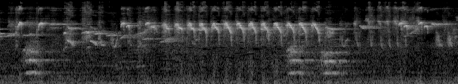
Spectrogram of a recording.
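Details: Competition-bound kolibri ninja sunbird in energetic song: a fast, even trill of high pulsed notes, about four per second, framed by thin whistles and a few lower chips.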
